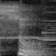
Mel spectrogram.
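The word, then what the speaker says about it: つ: The third character is sue. Similar to the S row one su but the spelling is t s u sue.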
